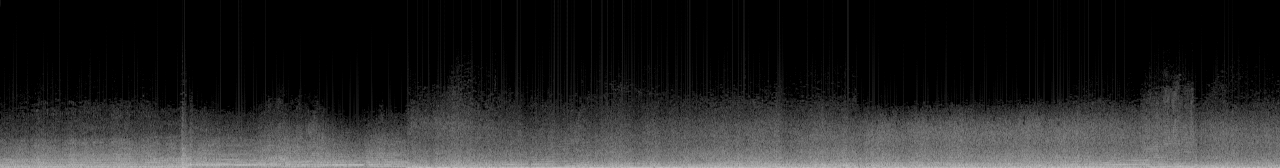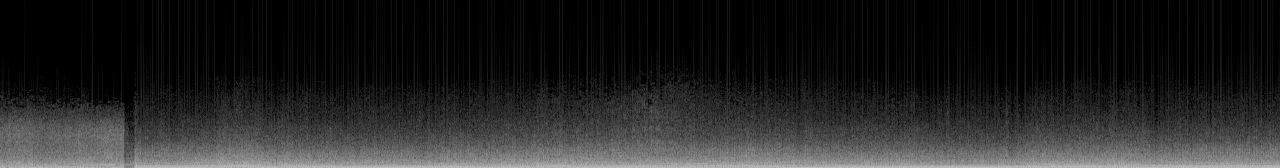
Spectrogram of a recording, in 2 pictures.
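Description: Race car engines in a racing video game, with Audi cars among them: continuous loud whining drones that rise and fall through shifts, then switch abruptly to a steadier layered engine note as the view changes.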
